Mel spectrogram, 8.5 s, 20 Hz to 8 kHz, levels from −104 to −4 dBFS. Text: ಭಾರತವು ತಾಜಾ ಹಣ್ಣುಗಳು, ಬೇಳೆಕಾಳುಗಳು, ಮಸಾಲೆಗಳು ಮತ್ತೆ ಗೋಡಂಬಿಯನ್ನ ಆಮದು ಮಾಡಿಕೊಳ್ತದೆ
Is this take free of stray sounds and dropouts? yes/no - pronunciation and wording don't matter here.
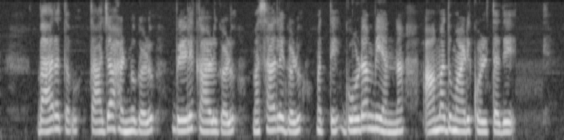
yes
